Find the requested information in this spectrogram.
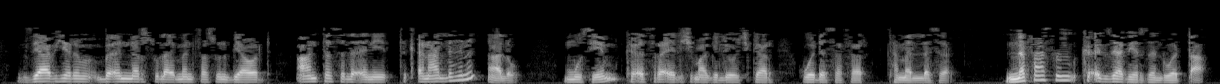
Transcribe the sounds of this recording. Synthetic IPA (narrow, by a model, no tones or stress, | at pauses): ʔɨɡzijaβhe̞ɾɨmbəʔɨnːəɾsulajmənfəsunbijawɔɾd̪ | ʔant̪ʰəsɨləʔɨne̞t̪ʰːɨkʼənalːəhnalə̰w | muse̞mkʰəʔɨsɾaʔe̞lʃɪmaɡəlːewot͡ʃːɡaɾ | wɔd̪əsəfəɾ | t̪ʰəməlːəsə̰ | nəfasɨmkʰəʔɨɡzijaβhe̞ɾzənd̪wɔt̪ʼːa̰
